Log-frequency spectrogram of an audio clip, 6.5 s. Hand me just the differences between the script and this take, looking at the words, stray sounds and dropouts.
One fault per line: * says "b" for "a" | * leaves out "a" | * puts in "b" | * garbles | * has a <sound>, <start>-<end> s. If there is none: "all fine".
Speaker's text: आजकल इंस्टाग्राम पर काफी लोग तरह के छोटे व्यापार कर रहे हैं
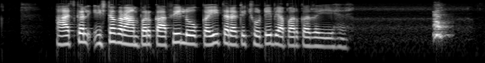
* puts in "कई"
* has a bark, 5.8-6.1 s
